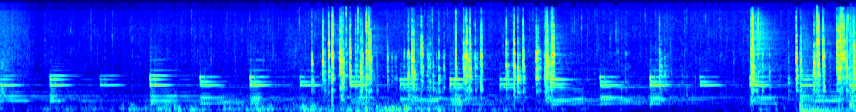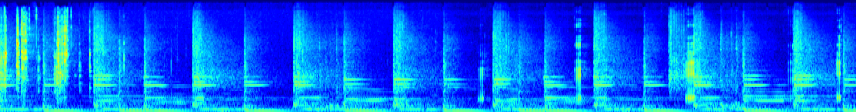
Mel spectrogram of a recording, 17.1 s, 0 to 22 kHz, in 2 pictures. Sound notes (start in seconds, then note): 0.2 energetic music; 3.3 antlers rattling; 14.5 deer calling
